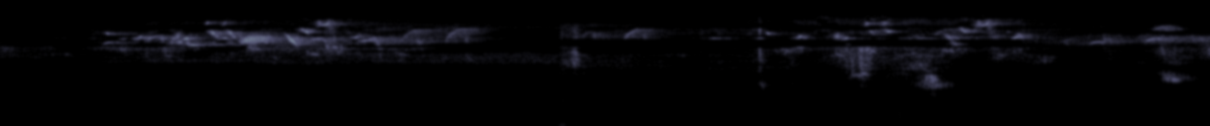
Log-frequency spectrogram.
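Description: Faint wild birdsong: many short chirps and quick up-and-down whistles, overlapping from more than one bird, with a brief lull a little before the middle.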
